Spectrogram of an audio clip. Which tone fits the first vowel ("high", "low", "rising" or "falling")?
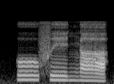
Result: low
